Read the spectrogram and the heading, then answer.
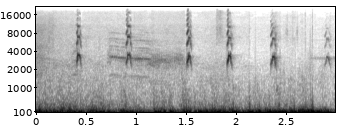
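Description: Sandwich terns, white birds with black caps and sharp bills, fly over a nesting colony giving six sharp, grating, high cries at a fairly regular pace over a steady low rumble.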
